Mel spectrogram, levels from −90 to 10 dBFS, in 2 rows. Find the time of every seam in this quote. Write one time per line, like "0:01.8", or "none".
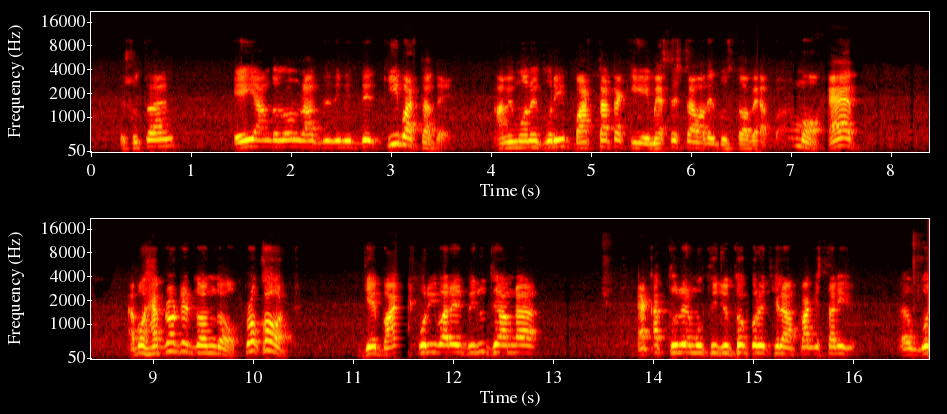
0:07.1

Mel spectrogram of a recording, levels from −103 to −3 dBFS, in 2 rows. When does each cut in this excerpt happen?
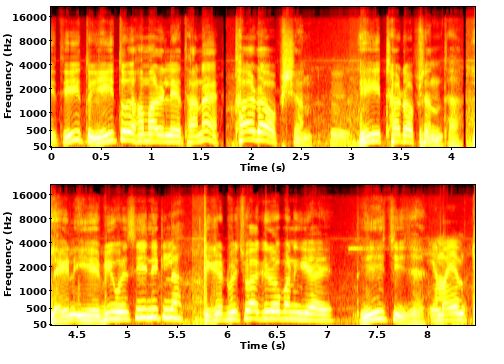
0:01.7
0:03.0
0:04.0
0:05.6

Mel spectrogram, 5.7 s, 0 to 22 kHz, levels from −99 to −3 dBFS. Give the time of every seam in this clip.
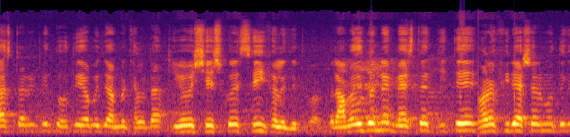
0:01.7
0:03.1
0:04.8

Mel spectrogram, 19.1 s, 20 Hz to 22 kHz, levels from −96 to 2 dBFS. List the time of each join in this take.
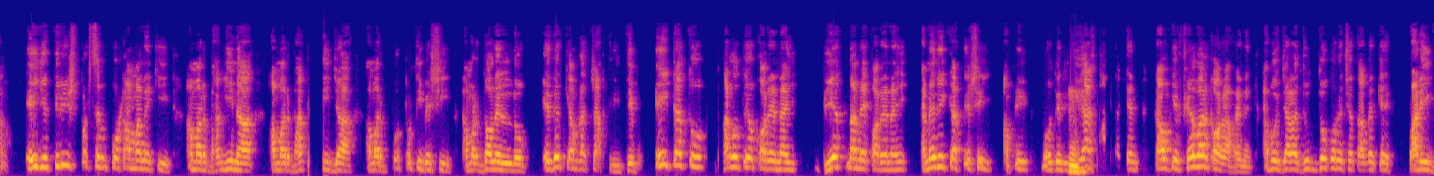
0:04.2
0:08.6
0:09.5
0:16.8

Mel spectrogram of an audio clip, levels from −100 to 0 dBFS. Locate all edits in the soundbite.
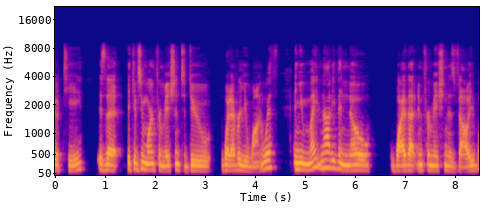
0:01.3

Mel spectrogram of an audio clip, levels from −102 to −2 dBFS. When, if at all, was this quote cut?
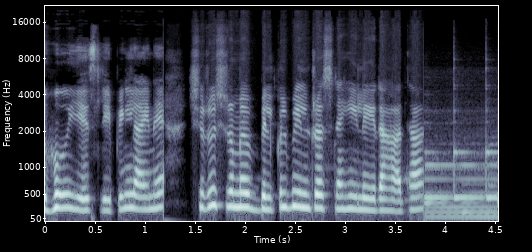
0:01.3
0:03.8

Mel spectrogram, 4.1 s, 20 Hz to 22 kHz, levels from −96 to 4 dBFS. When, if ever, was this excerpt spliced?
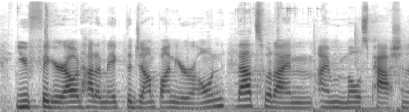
0:02.3

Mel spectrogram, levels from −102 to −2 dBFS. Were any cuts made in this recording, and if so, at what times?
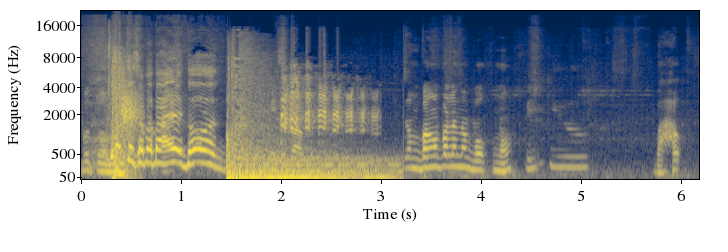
0:03.2

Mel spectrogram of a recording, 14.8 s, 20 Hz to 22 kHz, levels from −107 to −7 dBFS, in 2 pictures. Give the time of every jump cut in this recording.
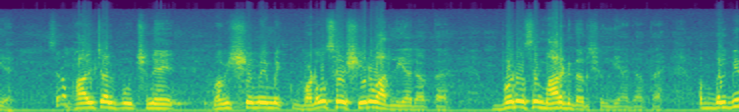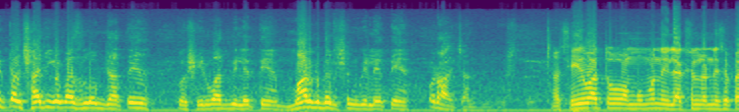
none

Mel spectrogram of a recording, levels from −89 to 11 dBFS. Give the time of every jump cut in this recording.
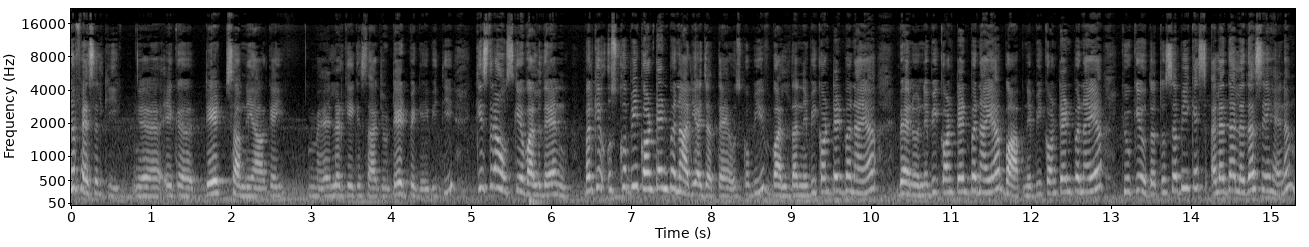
none

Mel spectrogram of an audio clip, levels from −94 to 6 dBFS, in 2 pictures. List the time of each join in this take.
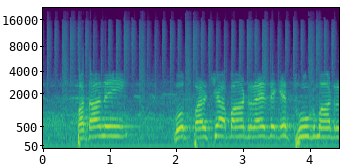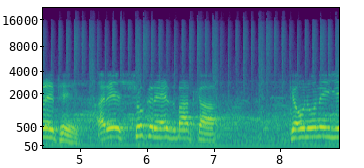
0:05.1

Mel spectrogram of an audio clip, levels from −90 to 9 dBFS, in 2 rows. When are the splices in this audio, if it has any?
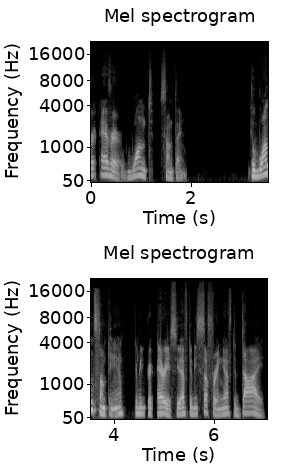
none

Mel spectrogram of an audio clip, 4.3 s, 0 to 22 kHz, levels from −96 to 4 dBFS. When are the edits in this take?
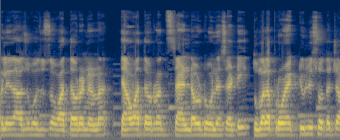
none

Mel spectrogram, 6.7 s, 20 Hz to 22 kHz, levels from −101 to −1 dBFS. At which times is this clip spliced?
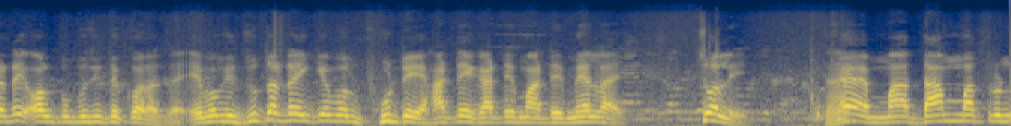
0:05.5

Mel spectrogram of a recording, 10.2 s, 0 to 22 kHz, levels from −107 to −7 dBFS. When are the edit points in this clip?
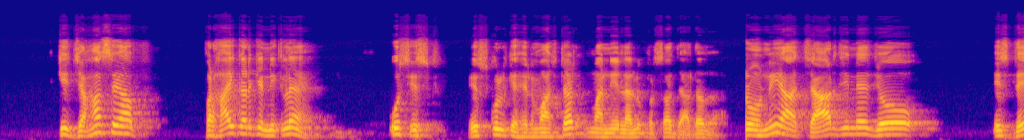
0:07.4

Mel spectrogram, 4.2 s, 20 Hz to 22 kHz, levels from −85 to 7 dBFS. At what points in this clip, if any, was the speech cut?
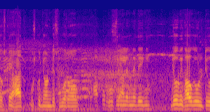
0:02.1

